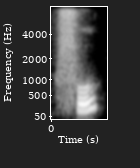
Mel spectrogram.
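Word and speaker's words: ふ: The third one is not hu, it is fu.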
